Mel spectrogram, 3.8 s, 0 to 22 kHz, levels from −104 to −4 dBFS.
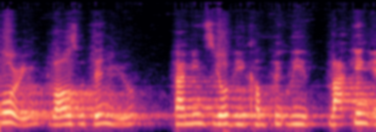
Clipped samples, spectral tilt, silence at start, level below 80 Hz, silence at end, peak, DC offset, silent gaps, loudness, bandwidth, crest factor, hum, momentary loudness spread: under 0.1%; -4.5 dB/octave; 0 s; -60 dBFS; 0 s; -2 dBFS; under 0.1%; none; -17 LUFS; 11 kHz; 16 dB; none; 8 LU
